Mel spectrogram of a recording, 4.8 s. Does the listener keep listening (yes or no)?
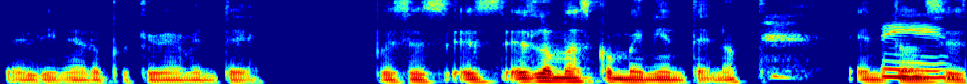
yes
